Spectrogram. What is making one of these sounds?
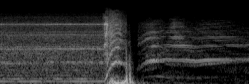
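A small drone's motors scream as it takes off sharply.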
